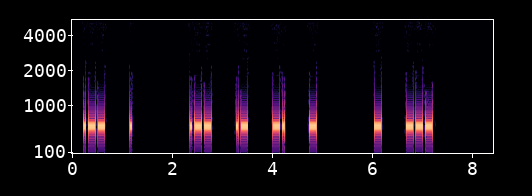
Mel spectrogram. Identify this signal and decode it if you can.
Morse code, heard as a keyed tone, about 25 wpm, spaced as for 13 wpm, 600 Hz. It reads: WE WANT TO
